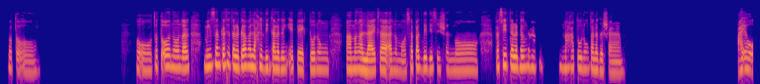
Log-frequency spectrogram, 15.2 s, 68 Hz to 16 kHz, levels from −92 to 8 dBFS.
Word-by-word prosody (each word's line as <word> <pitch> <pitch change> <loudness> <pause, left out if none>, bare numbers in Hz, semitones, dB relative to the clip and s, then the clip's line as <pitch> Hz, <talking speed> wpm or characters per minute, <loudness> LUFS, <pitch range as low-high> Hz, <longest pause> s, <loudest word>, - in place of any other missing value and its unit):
Totoo. 155 -4 -8 1.9
Oo 170 - -2 0.2
totoo 205 +2 +2
nun 200 -1 +1
at 190 - +4 0.4
minsan 235 +3 +3
kasi 230 +2 +3
talaga 215 -2 +6
malaki 215 0 +3
din 195 - +1
talagang 185 -1 +1
epekto 175 -2 -1
nung 180 -1 -6 0.3
ang 180 0 0
mga 185 -1 +1
like 165 0 +5
sa 175 -1 +5
ano 170 +1 -2
mo 155 -2 -8
sa 165 +5 -3
pagdedesisyon 185 -3 -2
mo 170 0 -6 0.4
kasi 225 +2 +1
talagang 205 -1 +4 0.6
nakatulong 195 -1 -4
talaga 175 -3 -2
siya. 145 0 -7 2.3
Ay 180 +2 0
o 170 -3 +1
185 Hz, 115 wpm, -24 LUFS, 170-205 Hz, 2.3 s, talaga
